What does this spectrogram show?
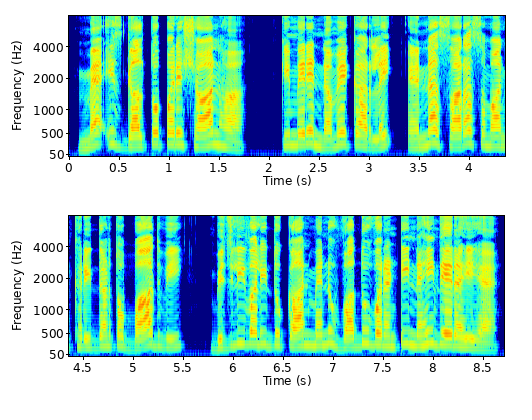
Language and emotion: Punjabi, angry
